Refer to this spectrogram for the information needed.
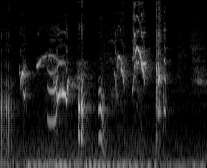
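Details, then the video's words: Male and female black-winged starlings in duet, a brief stretch of curling whistled slurs and short chirps, rising and falling loops, with a low background hum. "Jalak Kebo Jantan Dan Jalak Kebo Betina GAcor Duet Kicauan Jalak Kebo"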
